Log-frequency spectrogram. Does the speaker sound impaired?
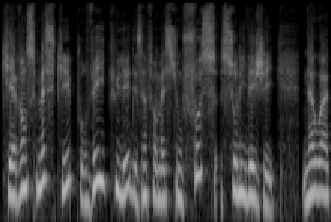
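No.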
